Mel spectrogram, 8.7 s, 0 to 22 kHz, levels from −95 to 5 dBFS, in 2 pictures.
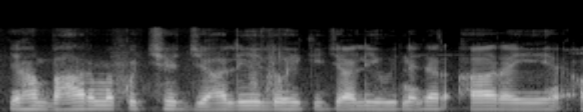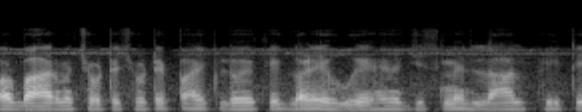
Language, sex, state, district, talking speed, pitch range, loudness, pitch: Hindi, male, Bihar, Sitamarhi, 180 wpm, 120-125 Hz, -26 LUFS, 120 Hz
